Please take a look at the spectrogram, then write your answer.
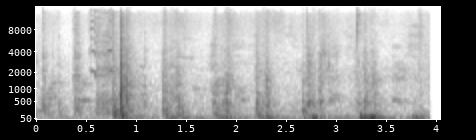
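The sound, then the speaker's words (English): Wooden stairs in a house creak and squeak repeatedly as someone climbs them, irregular groans with soft thudding footsteps underneath, moderately loud. “As you have now heard, my house has very creaky stairs.”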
